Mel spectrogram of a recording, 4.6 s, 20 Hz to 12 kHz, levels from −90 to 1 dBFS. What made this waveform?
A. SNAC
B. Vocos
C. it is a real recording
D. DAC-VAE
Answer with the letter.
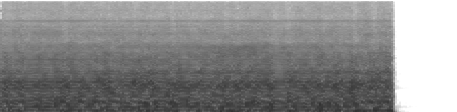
B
